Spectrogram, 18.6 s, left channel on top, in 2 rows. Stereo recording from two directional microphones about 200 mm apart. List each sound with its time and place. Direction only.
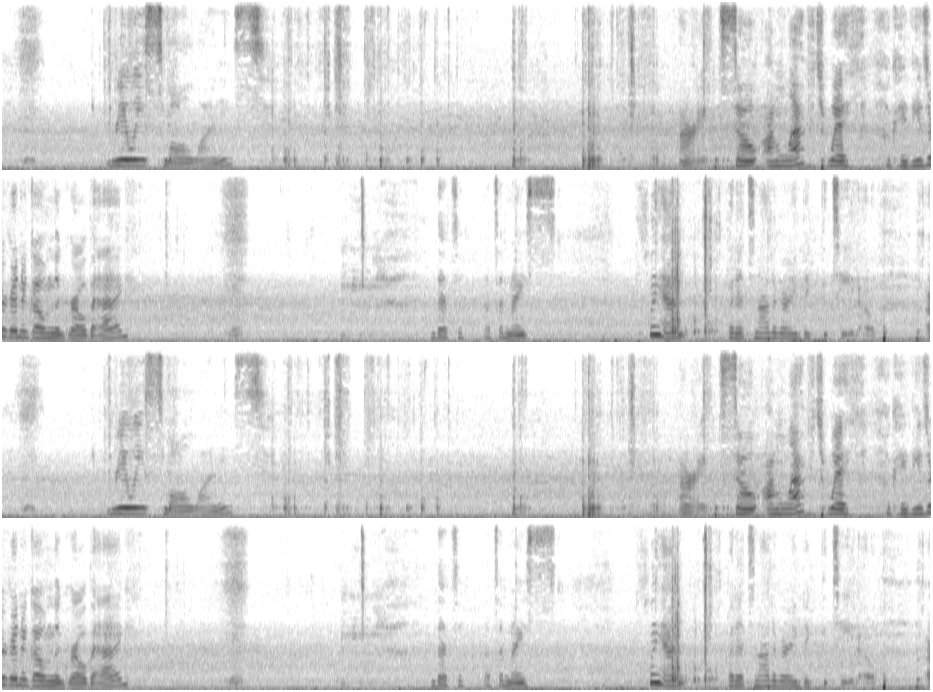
1.0 s speech: 25° left (ahead or behind)
2.8 s a sound: 20° left (ahead or behind)
5.8 s a sound: 15° left (ahead or behind)
6.8 s a woman's voice: 15° left (ahead or behind)
14.2 s a woman's voice: 5° left (ahead or behind)
15.7 s speech: 10° left (ahead or behind)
